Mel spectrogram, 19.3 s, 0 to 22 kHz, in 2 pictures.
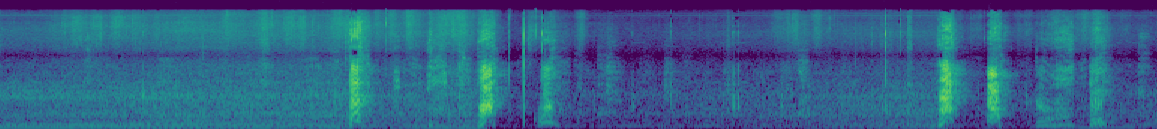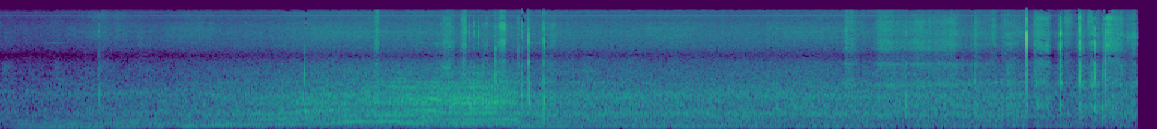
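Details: Three-month-old Bernese Mountain Dog puppy trying to get a 14-year-old mixed-breed dog to play, filmed June 7, 2014: sharp single barks in clusters of two or three over the first nine seconds, then a longer low whining, grumbling stretch.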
